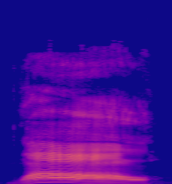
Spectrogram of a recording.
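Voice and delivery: ordinary talk, nothing marked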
